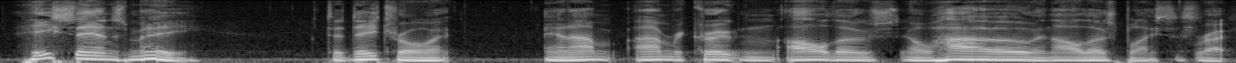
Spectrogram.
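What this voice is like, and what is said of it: Southern US accent. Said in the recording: “I have a southern accent. You do.”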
